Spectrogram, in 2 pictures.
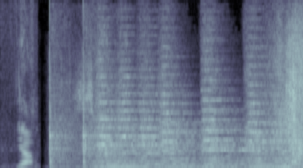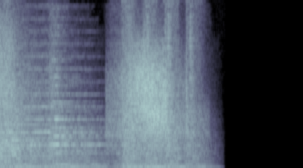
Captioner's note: dramatic music; hammer thuds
